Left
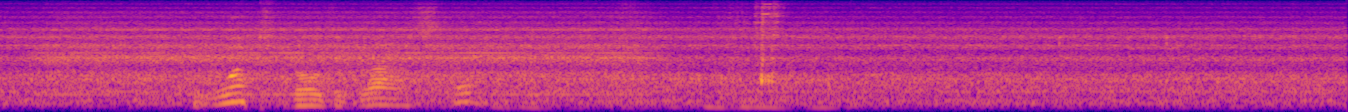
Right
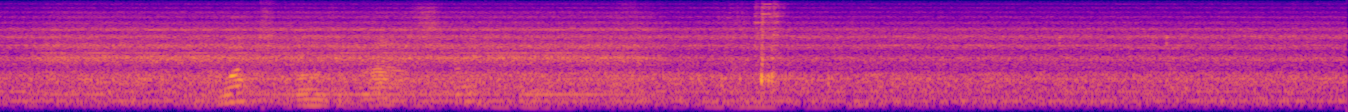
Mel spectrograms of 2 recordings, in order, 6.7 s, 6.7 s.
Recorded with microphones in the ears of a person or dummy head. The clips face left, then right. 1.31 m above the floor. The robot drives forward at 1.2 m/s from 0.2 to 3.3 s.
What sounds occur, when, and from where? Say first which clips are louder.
1.0 s a man speaking: left 3 dB; 70° left (ahead or behind), 0.8 m; by 4.5 s 15° left (ahead or behind), 2.5 m
3.8 s cutlery clinking: right 1 dB; 60° right (ahead or behind), 0.7 m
